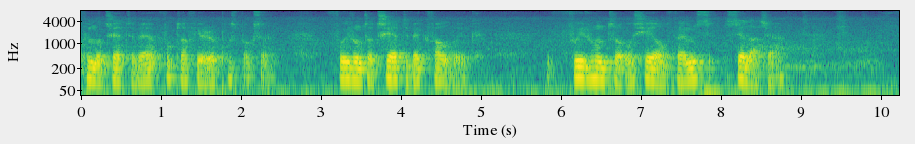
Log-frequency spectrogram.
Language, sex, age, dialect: Faroese, male, 15-35, Suðuroy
